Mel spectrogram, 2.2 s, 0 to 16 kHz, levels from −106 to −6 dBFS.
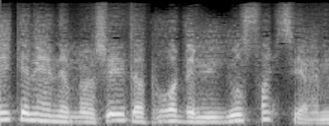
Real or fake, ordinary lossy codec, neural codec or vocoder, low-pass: fake; AAC, 64 kbps; codec, 44.1 kHz, 0.9 kbps, DAC; 14.4 kHz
